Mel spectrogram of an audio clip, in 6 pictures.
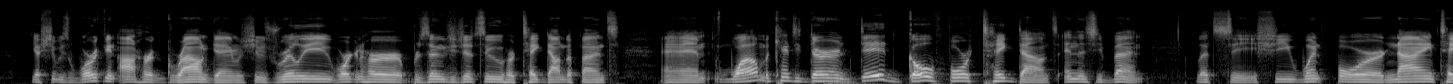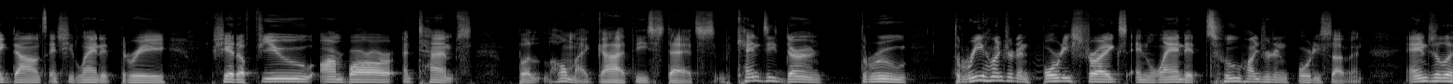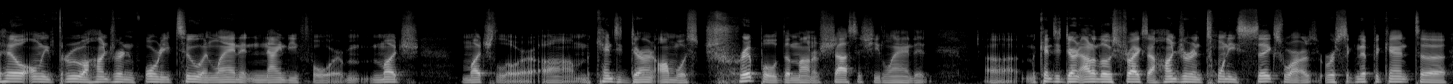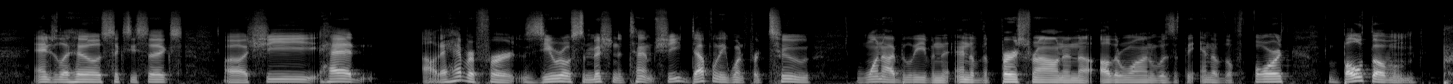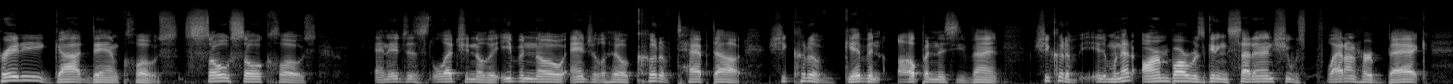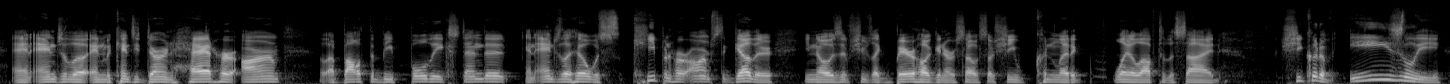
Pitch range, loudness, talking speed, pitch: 105-130 Hz, -24 LUFS, 160 wpm, 115 Hz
